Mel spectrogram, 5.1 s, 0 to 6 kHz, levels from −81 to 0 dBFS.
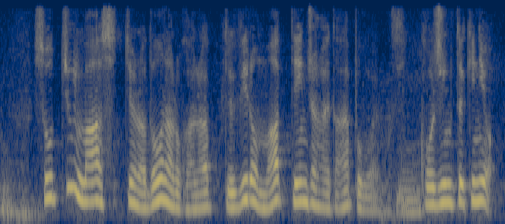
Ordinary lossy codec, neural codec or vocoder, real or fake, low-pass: none; codec, 24 kHz, 0.9 kbps, WavTokenizer, medium speech release version 1; fake; 5.4 kHz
